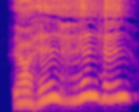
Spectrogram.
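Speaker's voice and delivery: high, loud, flustered hellos; awkward nervous greeting. Retold or imitated. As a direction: greet like a nervous twelve-year-old. Awkward greeting to stern teacher. (nervös, hög och ivrig hälsning)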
